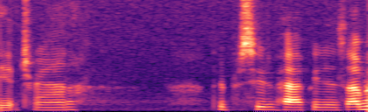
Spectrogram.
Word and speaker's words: Toronto: Toronto. You got to say it that way too. That's how the locals say it, Toronto.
